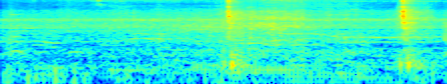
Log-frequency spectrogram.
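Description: Street noise: motor vehicles running and people talking in the background, with one sharp knock about two seconds in.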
